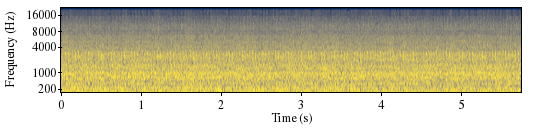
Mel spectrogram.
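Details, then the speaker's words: Powermate SX Power Series 3250 W generator (PM0123250), choke on, runs slow with busy, slightly uneven drone that never settles; governor spring tension set too low, aiming for 61.5 Hz; surging, carburettor suspected. "And assuming it starts, it's going to run slow. I didn't put enough spring tension on."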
